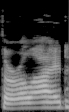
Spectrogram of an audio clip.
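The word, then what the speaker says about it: Thorilide: She's like, and Palpatine is the ruler, and that's fine, and we need all this, what are we talking about, Thorolide? Is that how you say it? – Correct.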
